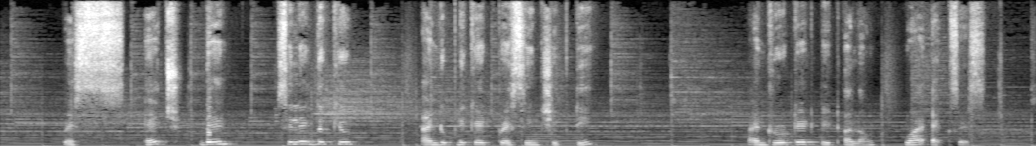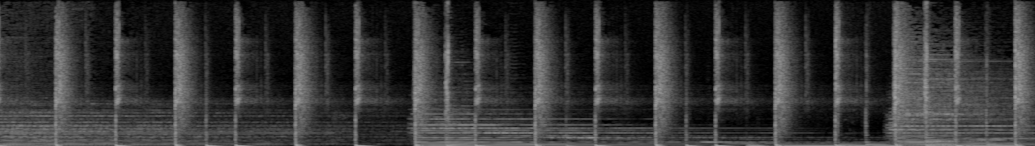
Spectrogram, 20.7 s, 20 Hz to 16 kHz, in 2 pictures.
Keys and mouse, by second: 1.0 shift+d, 2.5 click, 3.7 r, 5.1 y, 5.6 KP_9, 6.0 KP_0, 7.1 Escape, 7.8 r, 8.4 z, 8.9 KP_9, 9.2 KP_0, 9.8 click, 11.4 click, 13.9 g, 18.6 click, 19.0 KP_3.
